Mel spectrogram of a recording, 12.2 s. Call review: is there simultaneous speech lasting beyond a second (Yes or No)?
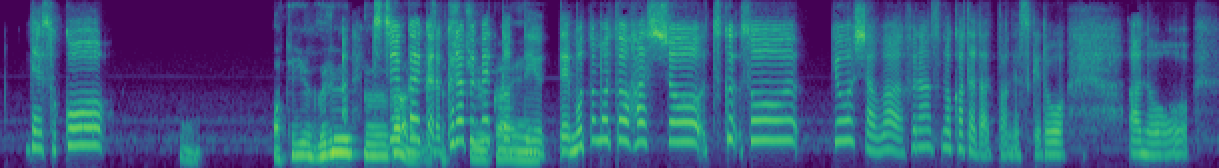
Yes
